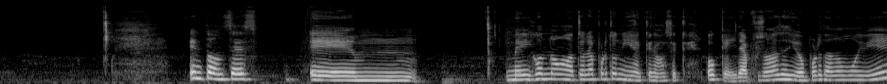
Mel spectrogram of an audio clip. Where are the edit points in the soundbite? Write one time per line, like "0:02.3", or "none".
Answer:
0:03.0
0:07.0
